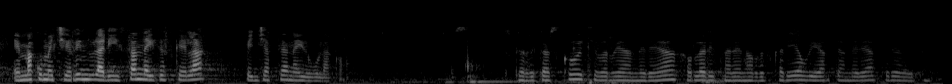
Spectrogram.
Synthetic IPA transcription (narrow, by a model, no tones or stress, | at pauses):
e̞makume̞t͡ʃirind̪ulaɾiːsand̪ajt̪e̞ske̞la | pe̞nt͡ʃat͡se̞anajðuɣulako̞̰ | eske̞rikasko̞et͡ʃeβeriand̪eɾe̞aʝawɾlaɾit͡saɾe̞no̞ɾðe̞skaɾiauɾiaɾt̪eand̪iɾe̞asuɾeaðajt͡se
